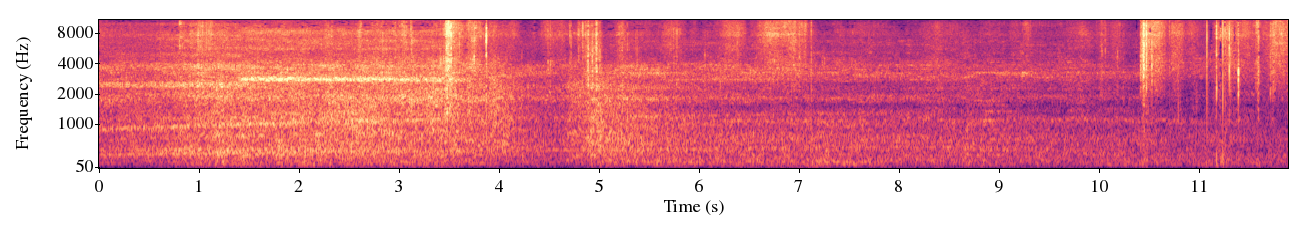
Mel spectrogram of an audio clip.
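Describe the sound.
A passing locomotive train roars steadily with heavy rumbling and grinding, punctuated by metallic wheel squeals and rattling bursts, loud throughout with no talk.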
